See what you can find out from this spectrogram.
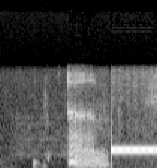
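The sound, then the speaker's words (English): A telephone dial tone, a steady single-pitch hum that starts after a couple of soft clicks and a short burst of noise, then sounds loud and unbroken to the end. “Okay, try dialing her again. I'm going to try and dial her again.”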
